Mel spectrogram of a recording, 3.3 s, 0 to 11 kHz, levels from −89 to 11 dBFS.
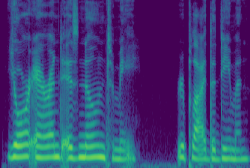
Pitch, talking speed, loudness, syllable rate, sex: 200 Hz, 160 wpm, -17 LUFS, 4.4 syllables/s, female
